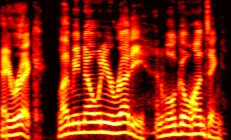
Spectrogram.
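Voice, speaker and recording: A man's voice: medium pitch, expressive, brisk, bright, forceful tone, no echo, clean studio sound. A man voicing a hot-headed, defensive survivor in a comic dub. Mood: tense.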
